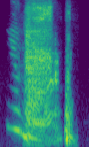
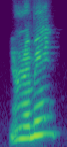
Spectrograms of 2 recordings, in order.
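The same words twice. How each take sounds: First: It is said as a statement. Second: It is said as a question.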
